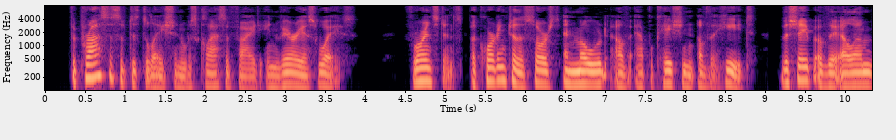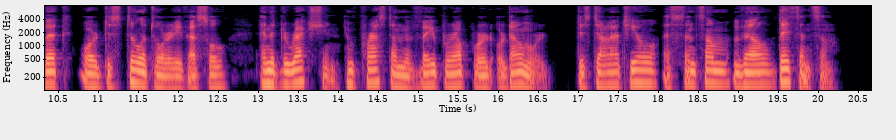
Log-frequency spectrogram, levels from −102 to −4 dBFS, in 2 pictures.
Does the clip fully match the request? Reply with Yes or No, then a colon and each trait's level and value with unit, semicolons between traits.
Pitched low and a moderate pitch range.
Yes: low, 130 Hz; average, 3.5 semitones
